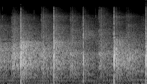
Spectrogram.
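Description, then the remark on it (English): Five sharp hand claps in a steady, unhurried rhythm as a round of applause for a guest, each a crisp bright smack, with a soft hiss of background noise between them and no voices. “How about a round of applause, everybody”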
